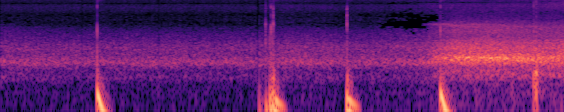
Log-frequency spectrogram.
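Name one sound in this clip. A ball is kicked with short, dull thuds, several times.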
